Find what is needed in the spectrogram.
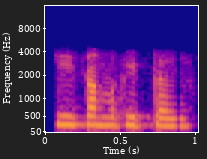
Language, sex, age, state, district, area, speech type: Punjabi, female, 60+, Punjab, Barnala, rural, conversation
